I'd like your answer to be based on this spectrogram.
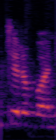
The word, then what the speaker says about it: Cirebon: ஆண்டவர் என்னை அழைத்து இவனமாக சிரபோரில் ஒரு ஊழியம் ஒன்றை துவங்கச் செய்தார் Did I did I pronounce the the the name of the place correct? – Yeah, Bekasi and Cirebon. – Yes. Yes, yes.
